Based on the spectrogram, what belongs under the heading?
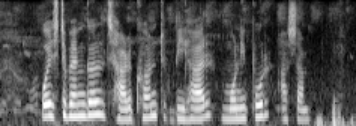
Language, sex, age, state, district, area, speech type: Santali, female, 18-30, West Bengal, Uttar Dinajpur, rural, spontaneous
